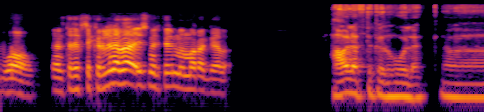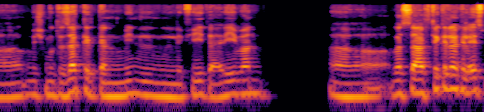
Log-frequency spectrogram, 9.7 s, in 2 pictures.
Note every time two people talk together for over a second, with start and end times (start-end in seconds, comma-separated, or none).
none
